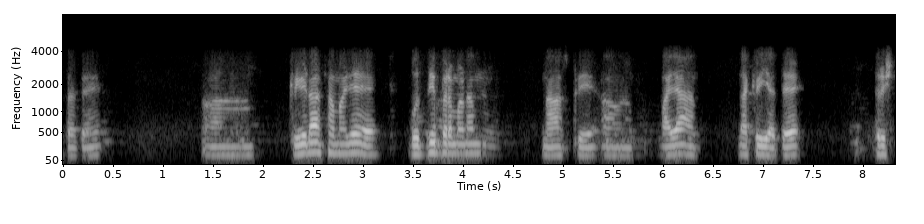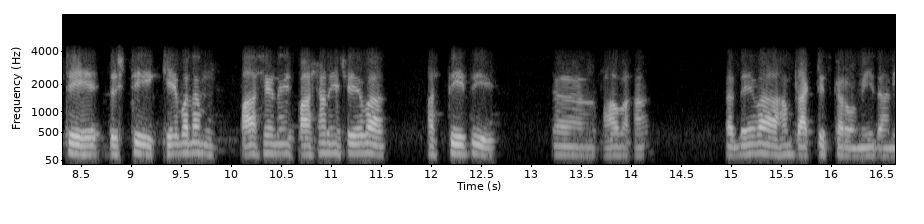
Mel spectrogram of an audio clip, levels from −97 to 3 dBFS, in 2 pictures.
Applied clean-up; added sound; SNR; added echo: none; none; none; none.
